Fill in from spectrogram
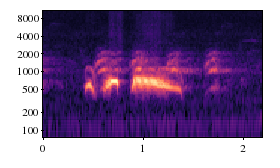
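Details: Spotted dove, the cu đất, in hạp bổi voice with calling, urging and cooing phrases: a quick double coo, then one long, deep, slightly falling coo and a soft closing note.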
